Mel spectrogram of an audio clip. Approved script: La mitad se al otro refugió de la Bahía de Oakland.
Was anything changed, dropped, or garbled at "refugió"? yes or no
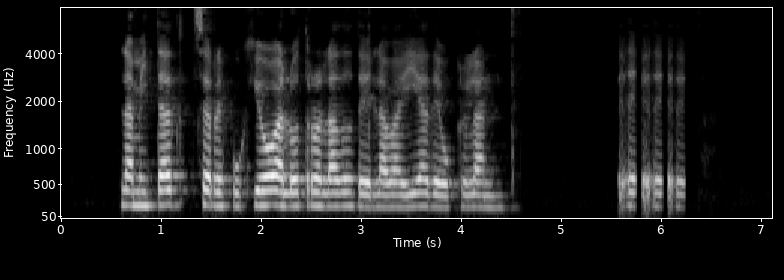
yes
